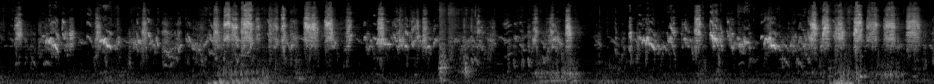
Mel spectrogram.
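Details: Budgerigars, a breeding pair, keep up continuous bright chattering chirps and warbles, busy and overlapping throughout, with a couple of brief low thumps.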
